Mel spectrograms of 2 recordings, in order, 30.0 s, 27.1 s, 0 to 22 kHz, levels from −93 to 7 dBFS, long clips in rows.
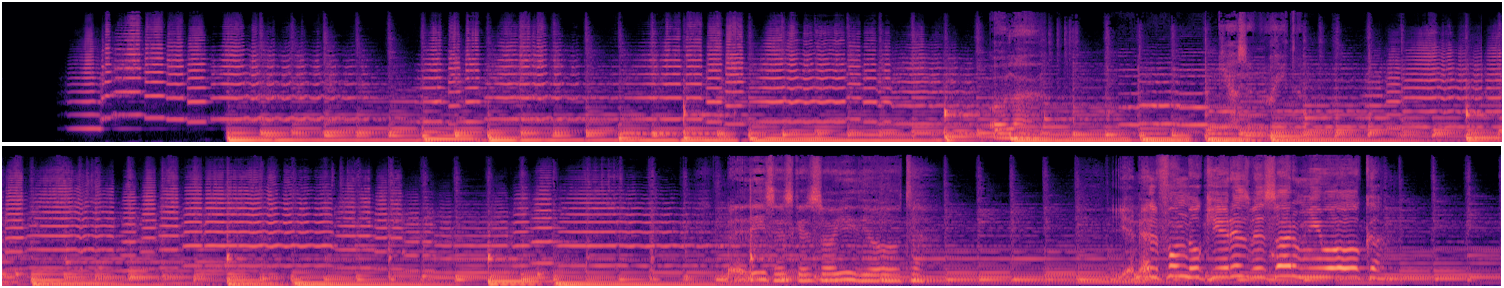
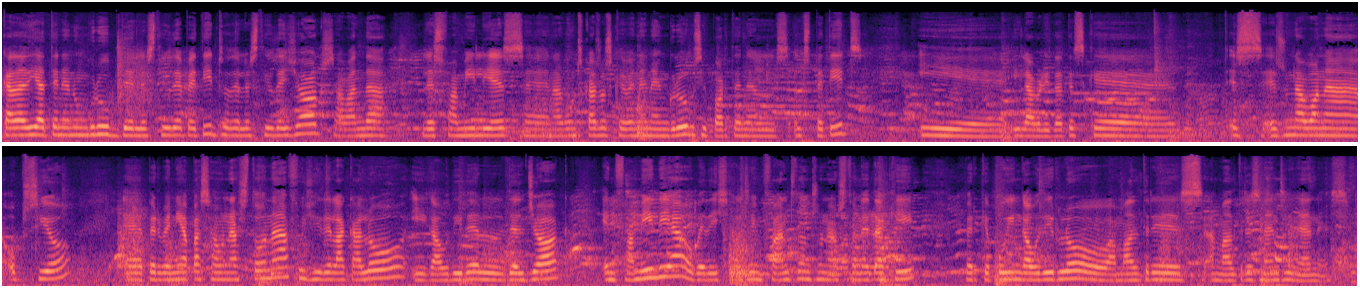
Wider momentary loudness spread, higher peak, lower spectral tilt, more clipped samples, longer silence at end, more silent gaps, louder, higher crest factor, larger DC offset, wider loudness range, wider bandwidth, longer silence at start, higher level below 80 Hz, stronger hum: about the same, 9 LU vs 9 LU; about the same, -4 dBFS vs -2 dBFS; about the same, -4.5 dB/octave vs -4.5 dB/octave; neither; about the same, 0 s vs 0 s; neither; second, -23 LUFS vs -19 LUFS; about the same, 20 dB vs 18 dB; second, under 0.1% vs 0.4%; about the same, 5 LU vs 4 LU; about the same, 17 kHz vs 16.5 kHz; first, 0.65 s vs 0 s; first, -30 dBFS vs -38 dBFS; neither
